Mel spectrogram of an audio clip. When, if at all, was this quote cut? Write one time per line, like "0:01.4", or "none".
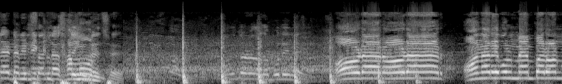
0:01.2
0:04.5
